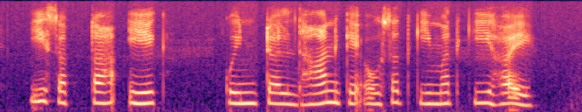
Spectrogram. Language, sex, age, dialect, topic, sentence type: Maithili, female, 18-24, Eastern / Thethi, agriculture, question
